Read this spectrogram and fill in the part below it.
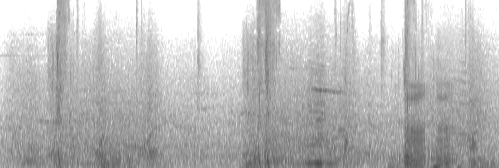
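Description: Air rushes past in swooping whooshes.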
